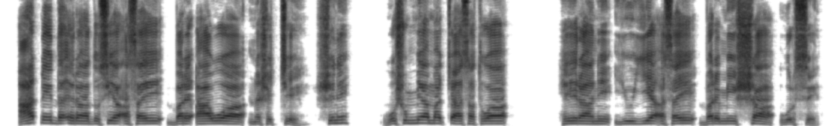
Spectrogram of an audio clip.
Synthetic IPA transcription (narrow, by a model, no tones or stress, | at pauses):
ʔaːɗːe̞ːd̪ːɐɛɾaːd̪ɔsɪjaʔɐsɐjbɐɾɛʔaːwɔwaːnɐʃɛt͡ʃːḛː | ʃɪn | wɔʃʊmːɪjamɐt͡ʃʼːaːsɐt̪ʊwaː | he̞ːɾaːnjuːjːɪjaʔɐsɐjbɐɾɛmiːʃːaːwɔɾsḛː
